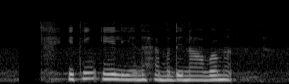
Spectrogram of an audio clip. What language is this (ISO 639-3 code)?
sin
